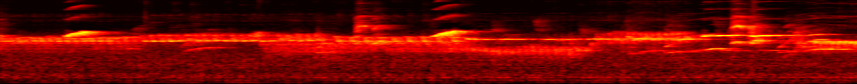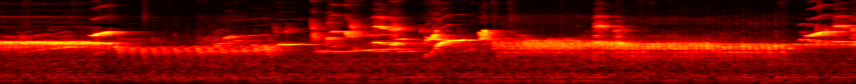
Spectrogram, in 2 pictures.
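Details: Domestic canary song indoors, long unbroken run of rapid rolling trills, held whistled tones and sharp upward chirps, changing phrase every few seconds, with constant broadband hiss beneath.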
